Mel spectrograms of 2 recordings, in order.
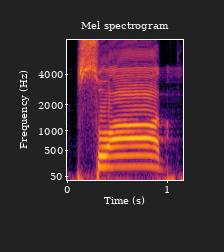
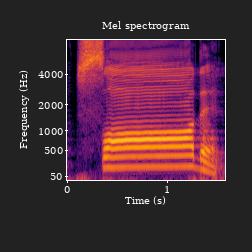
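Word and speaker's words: ص: অনেকে এই সদ দতকে বলে সোয়াদ, দোয়াত, এটা বলা যাবে না। এর উচ্চারণ হলো সদ, দদ। তাহলে সদ এর উচ্চারণ কোথা থেকে হবে?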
